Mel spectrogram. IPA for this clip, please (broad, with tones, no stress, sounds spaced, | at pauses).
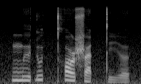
m ɨ˧ ɗ u˦˥ t̚ t̪ʰ ɔ˧ ʂ a˨˩ t̚ t̪ i˨˩ ə̯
